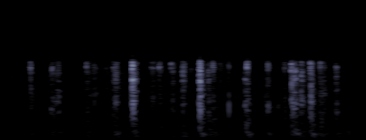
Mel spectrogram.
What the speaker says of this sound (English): I'm going to type in a subject.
